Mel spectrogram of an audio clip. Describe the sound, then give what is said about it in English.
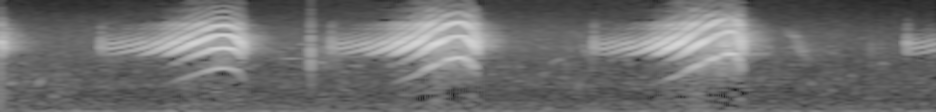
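Three high, rising squealed whistles of a wood duck call out one after another at an even pace, each sliding upward and breaking off, clear against a quiet background. “We take care of what we value, what we devote ourselves to knowing, and one person's dedication can make the crucial difference, as it did with Frank Belrose and the wood ducks he loved.”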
